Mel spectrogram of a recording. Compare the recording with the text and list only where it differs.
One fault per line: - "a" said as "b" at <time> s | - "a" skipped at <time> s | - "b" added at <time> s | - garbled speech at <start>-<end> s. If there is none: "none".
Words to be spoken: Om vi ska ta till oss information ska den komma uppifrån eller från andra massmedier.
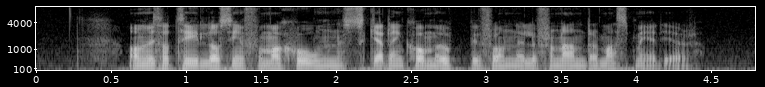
- "ska" skipped at 0.8 s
